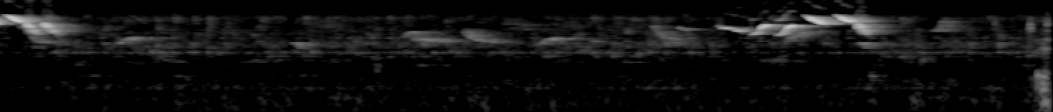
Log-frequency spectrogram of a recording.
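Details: Song of a double-collared seedeater, a loud opening flurry of high chirps, then softer lower downslurred notes, building again into a dense twittering burst of sharp rapid notes.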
